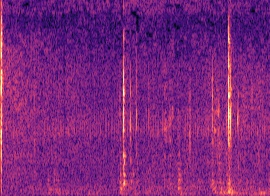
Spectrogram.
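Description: Metal keys on a key ring clicking faintly against a door lock as they are fumbled at the keyhole, three light clicks about a second apart.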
